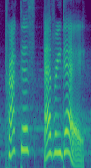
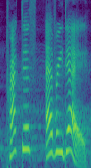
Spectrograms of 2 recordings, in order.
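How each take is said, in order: Both takes have the same delivery.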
